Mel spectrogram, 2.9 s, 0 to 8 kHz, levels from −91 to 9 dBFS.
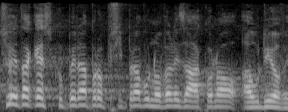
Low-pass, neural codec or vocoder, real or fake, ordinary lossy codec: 7.2 kHz; none; real; MP3, 48 kbps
